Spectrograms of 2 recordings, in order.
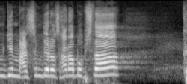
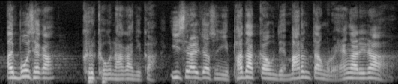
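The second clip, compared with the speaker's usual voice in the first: ordinary talk, nothing marked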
